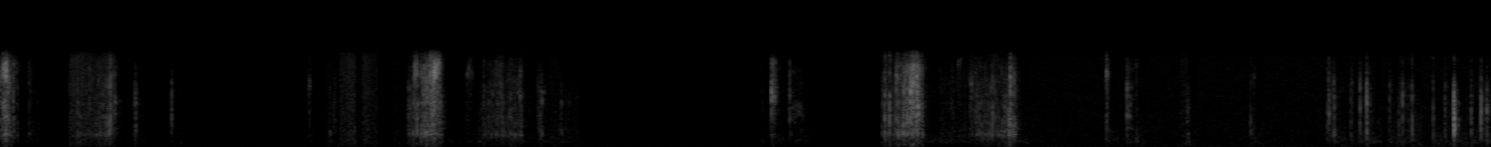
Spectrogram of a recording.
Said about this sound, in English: Yeah, okay. Go ahead and shuffle the cards.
